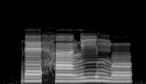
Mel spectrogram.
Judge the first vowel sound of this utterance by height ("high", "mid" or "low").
mid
